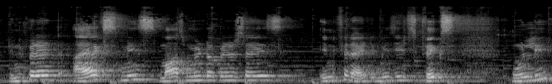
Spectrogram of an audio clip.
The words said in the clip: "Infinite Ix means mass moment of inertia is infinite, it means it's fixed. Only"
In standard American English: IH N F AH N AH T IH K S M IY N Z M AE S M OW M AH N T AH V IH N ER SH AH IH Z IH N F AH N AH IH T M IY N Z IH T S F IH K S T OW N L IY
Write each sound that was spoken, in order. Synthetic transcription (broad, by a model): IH N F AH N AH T IH K S M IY N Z M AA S M OW M AH N T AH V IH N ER S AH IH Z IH N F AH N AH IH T M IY N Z IH T S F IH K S OW N L IY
